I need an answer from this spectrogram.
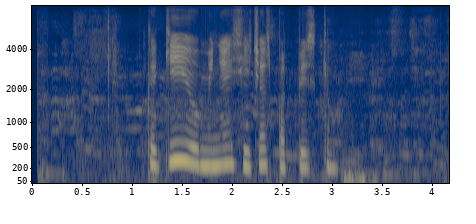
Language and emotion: Russian, neutral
